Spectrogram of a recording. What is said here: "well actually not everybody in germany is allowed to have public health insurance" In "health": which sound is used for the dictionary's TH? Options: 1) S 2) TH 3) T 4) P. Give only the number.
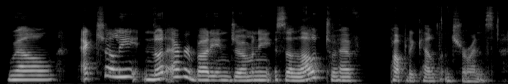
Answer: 2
